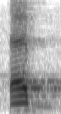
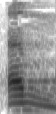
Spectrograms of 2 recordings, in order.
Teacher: Kalau ba suaranya tertumpu di bagian bibir, ya. Tidak ada yang lewat ke sana. Adapun mim, ya, suaranya beralih ke hidung. Am, ya, itulah suara gunnah.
